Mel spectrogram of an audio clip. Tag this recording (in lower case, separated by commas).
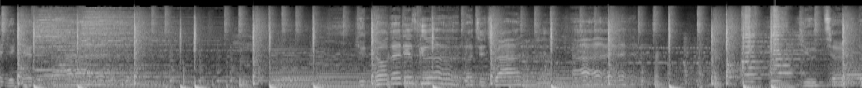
speech, music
